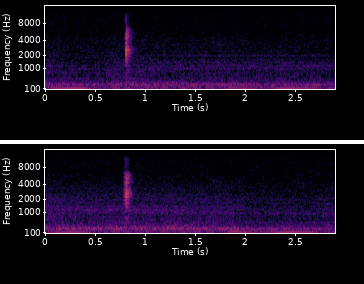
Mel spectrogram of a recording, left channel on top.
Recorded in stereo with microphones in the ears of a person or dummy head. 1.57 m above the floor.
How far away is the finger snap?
About 0.6 m.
